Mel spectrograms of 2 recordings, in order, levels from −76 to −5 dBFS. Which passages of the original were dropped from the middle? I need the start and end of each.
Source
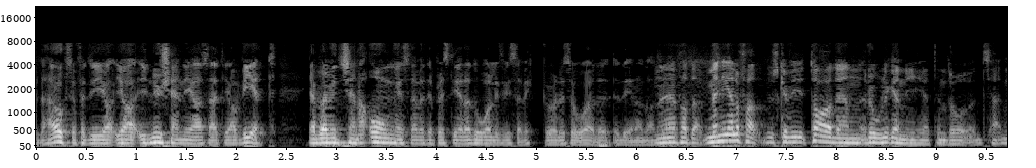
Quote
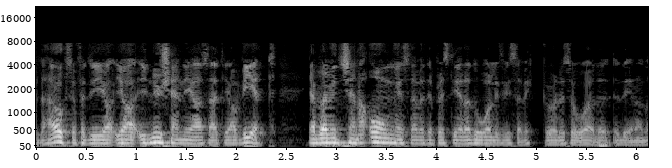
none

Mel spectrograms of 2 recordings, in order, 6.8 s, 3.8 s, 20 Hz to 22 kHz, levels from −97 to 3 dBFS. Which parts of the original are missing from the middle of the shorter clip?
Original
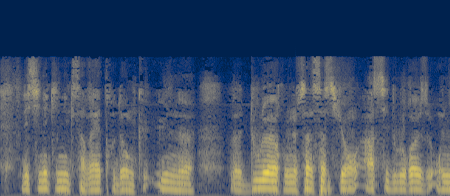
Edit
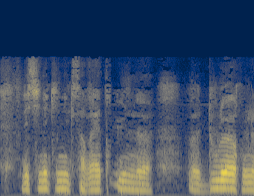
0:01.6-0:02.3

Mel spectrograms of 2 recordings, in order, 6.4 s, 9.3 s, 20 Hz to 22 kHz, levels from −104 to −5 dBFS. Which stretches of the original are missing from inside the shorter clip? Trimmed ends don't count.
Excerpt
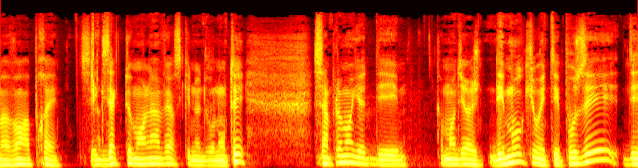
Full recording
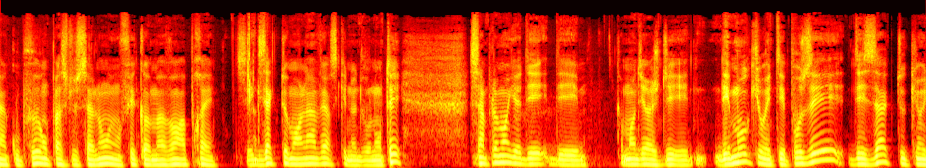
0:05.2-0:05.5
0:06.6-0:07.1

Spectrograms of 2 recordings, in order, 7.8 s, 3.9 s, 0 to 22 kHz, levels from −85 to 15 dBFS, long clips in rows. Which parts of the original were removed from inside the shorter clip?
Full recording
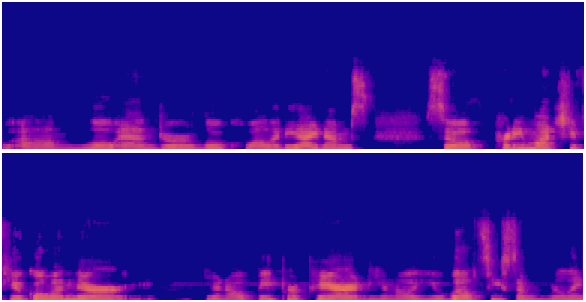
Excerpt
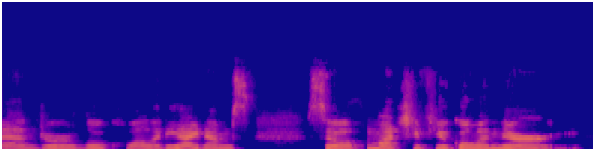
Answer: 0:03.2-0:03.5

